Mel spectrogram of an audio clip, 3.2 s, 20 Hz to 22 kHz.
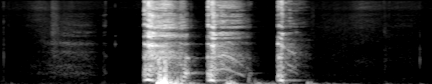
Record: {
  "three_cough_length": "3.2 s",
  "three_cough_amplitude": 17583,
  "three_cough_signal_mean_std_ratio": 0.26,
  "survey_phase": "alpha (2021-03-01 to 2021-08-12)",
  "age": "45-64",
  "gender": "Male",
  "wearing_mask": "No",
  "symptom_cough_any": true,
  "symptom_fever_high_temperature": true,
  "symptom_headache": true,
  "symptom_onset": "3 days",
  "smoker_status": "Never smoked",
  "respiratory_condition_asthma": false,
  "respiratory_condition_other": false,
  "recruitment_source": "Test and Trace",
  "submission_delay": "1 day",
  "covid_test_result": "Positive",
  "covid_test_method": "RT-qPCR",
  "covid_ct_value": 18.1,
  "covid_ct_gene": "ORF1ab gene"
}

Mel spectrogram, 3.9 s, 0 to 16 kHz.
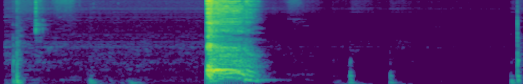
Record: {
  "cough_length": "3.9 s",
  "cough_amplitude": 32768,
  "cough_signal_mean_std_ratio": 0.21,
  "survey_phase": "beta (2021-08-13 to 2022-03-07)",
  "age": "45-64",
  "gender": "Female",
  "wearing_mask": "No",
  "symptom_sore_throat": true,
  "smoker_status": "Never smoked",
  "respiratory_condition_asthma": false,
  "respiratory_condition_other": false,
  "recruitment_source": "Test and Trace",
  "submission_delay": "0 days",
  "covid_test_result": "Negative",
  "covid_test_method": "LFT"
}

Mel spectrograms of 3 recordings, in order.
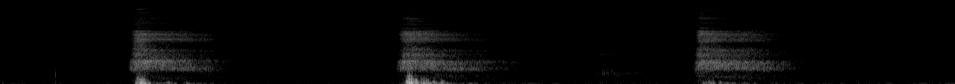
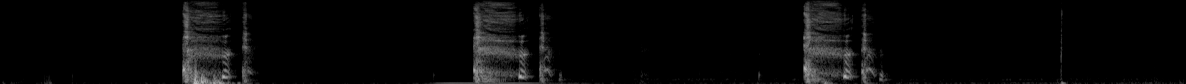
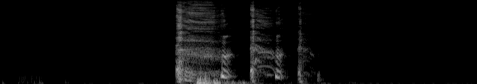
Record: {
  "exhalation_length": "9.6 s",
  "exhalation_amplitude": 5294,
  "exhalation_signal_mean_std_ratio": 0.3,
  "three_cough_length": "11.9 s",
  "three_cough_amplitude": 9832,
  "three_cough_signal_mean_std_ratio": 0.29,
  "cough_length": "4.8 s",
  "cough_amplitude": 7675,
  "cough_signal_mean_std_ratio": 0.32,
  "survey_phase": "alpha (2021-03-01 to 2021-08-12)",
  "age": "18-44",
  "gender": "Female",
  "wearing_mask": "No",
  "symptom_cough_any": true,
  "symptom_headache": true,
  "symptom_onset": "2 days",
  "smoker_status": "Never smoked",
  "respiratory_condition_asthma": false,
  "respiratory_condition_other": false,
  "recruitment_source": "Test and Trace",
  "submission_delay": "1 day",
  "covid_test_result": "Positive",
  "covid_test_method": "RT-qPCR",
  "covid_ct_value": 21.2,
  "covid_ct_gene": "ORF1ab gene",
  "covid_ct_mean": 21.7,
  "covid_viral_load": "74000 copies/ml",
  "covid_viral_load_category": "Low viral load (10K-1M copies/ml)"
}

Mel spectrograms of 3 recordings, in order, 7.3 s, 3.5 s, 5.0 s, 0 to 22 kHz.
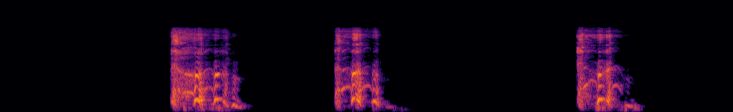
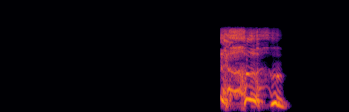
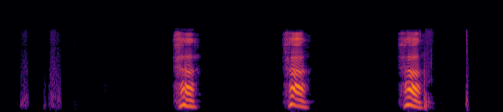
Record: {
  "three_cough_length": "7.3 s",
  "three_cough_amplitude": 29087,
  "three_cough_signal_mean_std_ratio": 0.31,
  "cough_length": "3.5 s",
  "cough_amplitude": 29247,
  "cough_signal_mean_std_ratio": 0.34,
  "exhalation_length": "5.0 s",
  "exhalation_amplitude": 31076,
  "exhalation_signal_mean_std_ratio": 0.26,
  "survey_phase": "beta (2021-08-13 to 2022-03-07)",
  "age": "18-44",
  "gender": "Female",
  "wearing_mask": "No",
  "symptom_none": true,
  "smoker_status": "Never smoked",
  "respiratory_condition_asthma": false,
  "respiratory_condition_other": false,
  "recruitment_source": "REACT",
  "submission_delay": "1 day",
  "covid_test_result": "Negative",
  "covid_test_method": "RT-qPCR",
  "influenza_a_test_result": "Unknown/Void",
  "influenza_b_test_result": "Unknown/Void"
}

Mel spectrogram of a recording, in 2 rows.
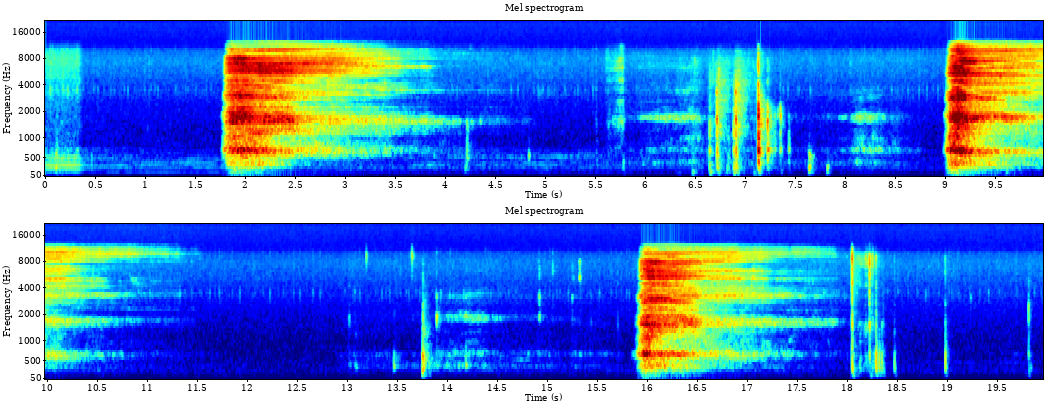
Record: {
  "exhalation_length": "20.0 s",
  "exhalation_amplitude": 12655,
  "exhalation_signal_mean_std_ratio": 0.27,
  "survey_phase": "alpha (2021-03-01 to 2021-08-12)",
  "age": "65+",
  "gender": "Female",
  "wearing_mask": "No",
  "symptom_none": true,
  "smoker_status": "Never smoked",
  "respiratory_condition_asthma": false,
  "respiratory_condition_other": false,
  "recruitment_source": "REACT",
  "submission_delay": "1 day",
  "covid_test_result": "Negative",
  "covid_test_method": "RT-qPCR"
}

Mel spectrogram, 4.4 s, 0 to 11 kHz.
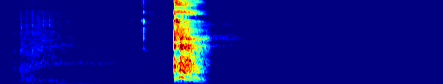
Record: {
  "cough_length": "4.4 s",
  "cough_amplitude": 32768,
  "cough_signal_mean_std_ratio": 0.2,
  "survey_phase": "beta (2021-08-13 to 2022-03-07)",
  "age": "18-44",
  "gender": "Male",
  "wearing_mask": "No",
  "symptom_none": true,
  "smoker_status": "Never smoked",
  "respiratory_condition_asthma": false,
  "respiratory_condition_other": false,
  "recruitment_source": "REACT",
  "submission_delay": "1 day",
  "covid_test_result": "Negative",
  "covid_test_method": "RT-qPCR",
  "influenza_a_test_result": "Negative",
  "influenza_b_test_result": "Negative"
}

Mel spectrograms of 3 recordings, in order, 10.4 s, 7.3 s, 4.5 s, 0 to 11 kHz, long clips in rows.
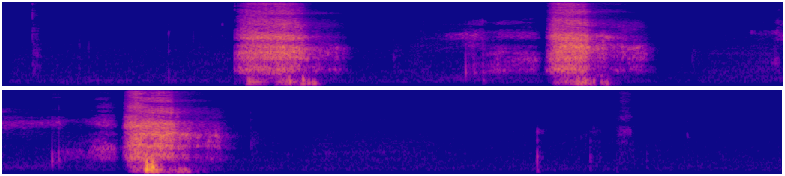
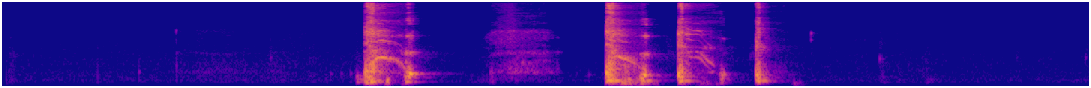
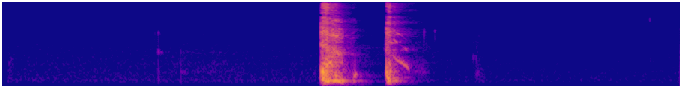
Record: {
  "exhalation_length": "10.4 s",
  "exhalation_amplitude": 25527,
  "exhalation_signal_mean_std_ratio": 0.25,
  "three_cough_length": "7.3 s",
  "three_cough_amplitude": 27658,
  "three_cough_signal_mean_std_ratio": 0.23,
  "cough_length": "4.5 s",
  "cough_amplitude": 32342,
  "cough_signal_mean_std_ratio": 0.18,
  "survey_phase": "beta (2021-08-13 to 2022-03-07)",
  "age": "18-44",
  "gender": "Male",
  "wearing_mask": "No",
  "symptom_cough_any": true,
  "symptom_onset": "3 days",
  "smoker_status": "Ex-smoker",
  "respiratory_condition_asthma": false,
  "respiratory_condition_other": false,
  "recruitment_source": "Test and Trace",
  "submission_delay": "1 day",
  "covid_test_result": "Positive",
  "covid_test_method": "ePCR"
}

